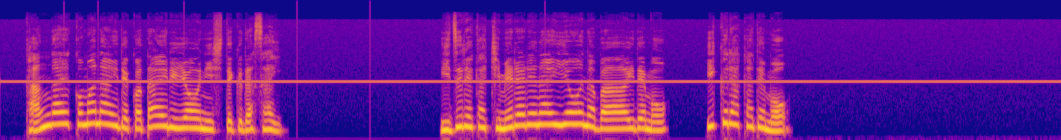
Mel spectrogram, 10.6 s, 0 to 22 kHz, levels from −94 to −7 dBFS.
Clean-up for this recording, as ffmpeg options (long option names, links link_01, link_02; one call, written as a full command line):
ffmpeg -i in.wav -af "adeclick=threshold=4,bandreject=frequency=2300:width=30,agate=range=-21dB:threshold=-31dB" out.wav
